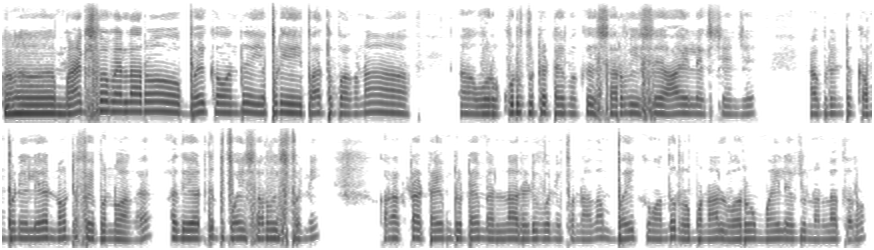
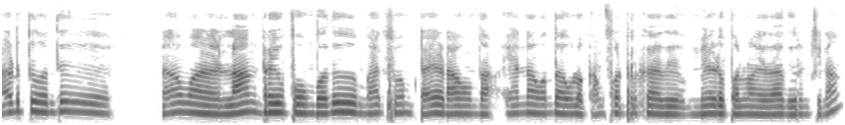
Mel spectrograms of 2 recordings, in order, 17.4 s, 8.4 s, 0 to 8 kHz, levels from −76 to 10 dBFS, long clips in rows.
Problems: low volume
